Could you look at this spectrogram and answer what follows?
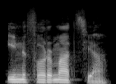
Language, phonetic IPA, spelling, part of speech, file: Polish, [ˌĩnfɔrˈmat͡sʲja], informacja, noun, Pl-informacja.ogg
